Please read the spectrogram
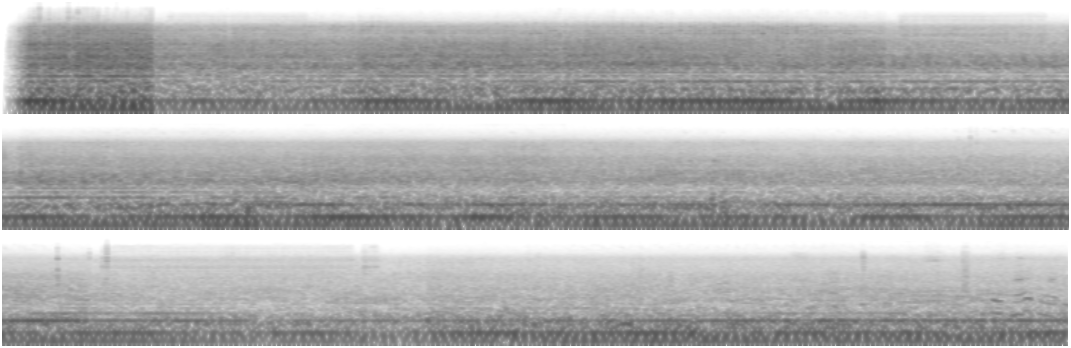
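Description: A medical helicopter landing close by: steady rotor and engine noise with a pulsing low rotor beat, easing a little near the end. A loud rush of noise fills the first second.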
